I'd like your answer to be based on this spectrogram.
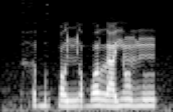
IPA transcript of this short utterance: h ə˧ b ə˦˨ k͡p ɔ˨ ɲ ɔ˨ b ɔ˦ l a˨ j ɔ̃˦˨ m ũ˧

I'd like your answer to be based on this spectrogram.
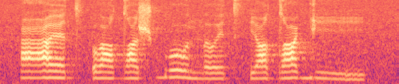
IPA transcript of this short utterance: ʕ ɛ t͡sʼ o dˤ a ʃ b o n ɤ ɪ̯ t͡sʼ i dˤ i ɡ i

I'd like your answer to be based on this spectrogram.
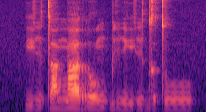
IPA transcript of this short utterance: j i˦ t a˦ ŋ aː˦ r oː˦ ŋ ɓ iː˨ j i˦ d ʊ˦ t uː˦

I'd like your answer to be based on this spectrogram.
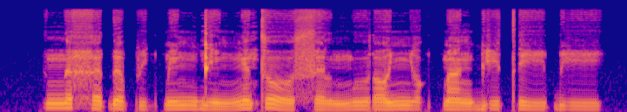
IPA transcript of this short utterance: n ə˦ h ə˧ ɗ ə˦ p i˨ k͡p ĩ˦ ŋ d ĩ˨ ŋ ɛ̃˦ t oː˨ s ə˨ l m u˧ ɾ ɔ˨˦ ɲ ɔ˧ k͡p ã˧ ɡ͡b iː˧ t ɾ iː˨˦ ɓ iː˧

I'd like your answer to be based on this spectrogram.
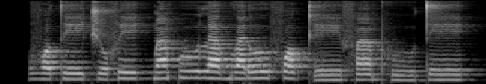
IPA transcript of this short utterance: v ɔ˨ t eː˨ t͡ʃ o˨ f eː˦ ɡ͡b ã˦ p uː˦ l a˦ ɡʷ a˦ ɾ oː˦ f ɔ˦˨ kʼ eː˨ f ã˦ pʰ uː˨ t eː˦

